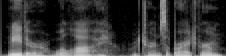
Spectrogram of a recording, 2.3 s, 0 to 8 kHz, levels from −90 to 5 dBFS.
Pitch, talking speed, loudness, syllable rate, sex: 105 Hz, 160 wpm, -20 LUFS, 5.3 syllables/s, male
